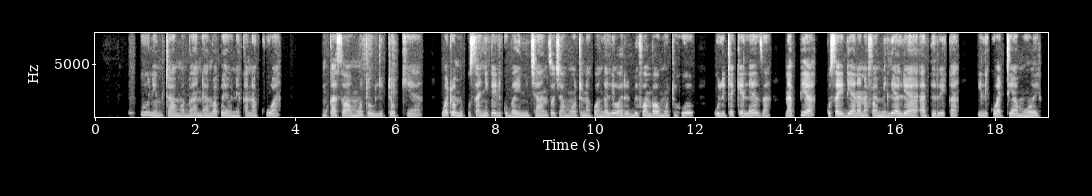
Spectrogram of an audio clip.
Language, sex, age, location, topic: Swahili, female, 18-24, Kisii, health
